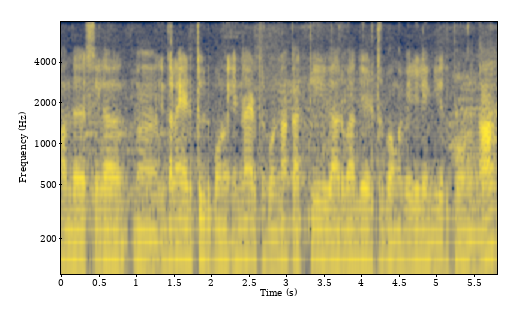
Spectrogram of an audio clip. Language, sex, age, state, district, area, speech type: Tamil, male, 30-45, Tamil Nadu, Thanjavur, urban, spontaneous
